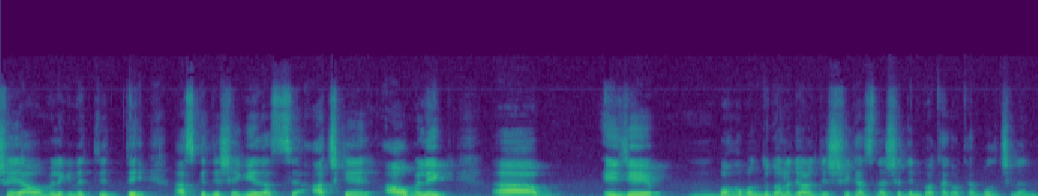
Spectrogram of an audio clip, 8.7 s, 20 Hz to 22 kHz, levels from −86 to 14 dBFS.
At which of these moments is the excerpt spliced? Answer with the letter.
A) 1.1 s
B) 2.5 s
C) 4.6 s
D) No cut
D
